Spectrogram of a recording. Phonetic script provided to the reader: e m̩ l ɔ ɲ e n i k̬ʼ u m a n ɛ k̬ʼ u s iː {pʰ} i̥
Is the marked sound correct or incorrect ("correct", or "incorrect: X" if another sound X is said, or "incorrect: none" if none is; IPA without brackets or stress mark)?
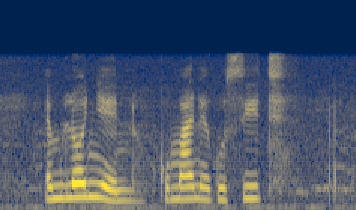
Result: incorrect: tʰ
